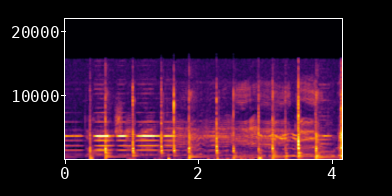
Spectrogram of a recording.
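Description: Carnatic music: a mridangam played in a steady rhythm of strokes under a violin, which holds notes and then slides through ornamented, gliding phrases about halfway through.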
